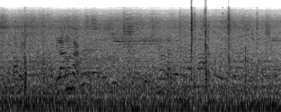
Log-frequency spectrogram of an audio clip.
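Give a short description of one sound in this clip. A ball is struck by hand and thuds.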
